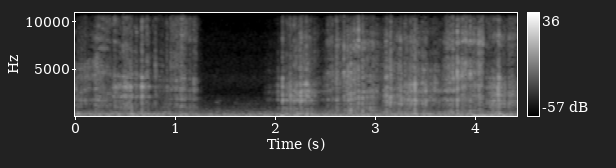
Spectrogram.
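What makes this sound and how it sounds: Fine gravel and sand ground is scraped and poked with the tip of a weathered wooden stick held in one hand, giving a bright, gritty crunching and scratching. The scraping pauses briefly near the middle before resuming in repeated gritty strokes.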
